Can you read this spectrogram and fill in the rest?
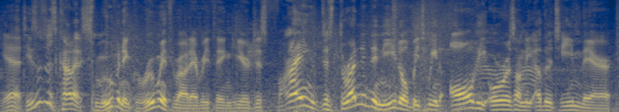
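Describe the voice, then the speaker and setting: A man giving lively, jokey game commentary with drawn-out exclamations and casual chat. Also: medium pitch. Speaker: play-by-play commentator and player.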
